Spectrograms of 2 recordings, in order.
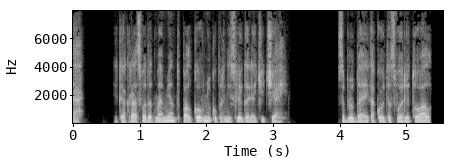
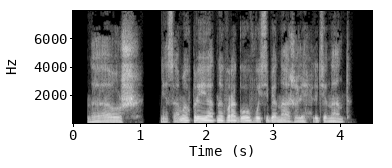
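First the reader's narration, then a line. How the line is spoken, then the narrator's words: Added with heavy sigh. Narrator (Russian): тяжело вздохнув, добавил он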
